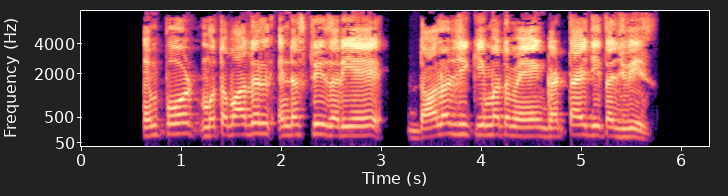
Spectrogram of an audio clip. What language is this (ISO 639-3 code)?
snd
